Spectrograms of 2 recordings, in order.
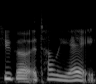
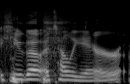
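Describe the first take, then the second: First: The name is said with French-style sounds. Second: The name is said with English-style sounds. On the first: The speaker calls it right. "It's actually pronounced Hugo Atelier" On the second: The speaker calls it wrong. "I was calling it Hugo Atelier for six months until someone corrected me"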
